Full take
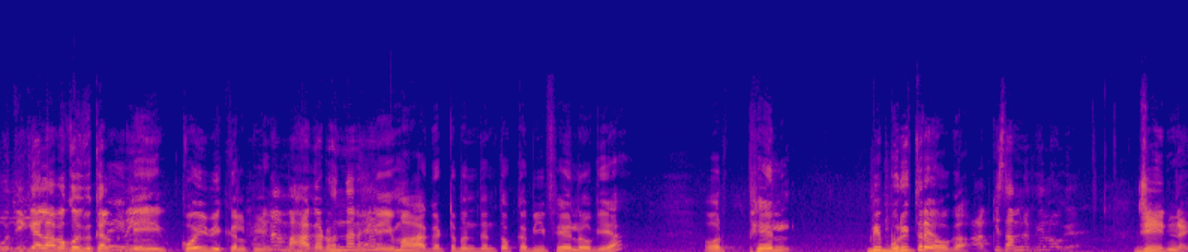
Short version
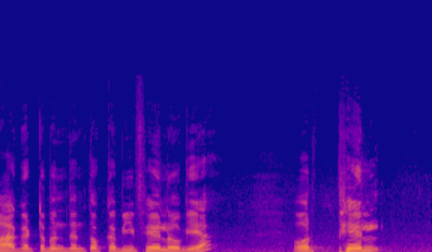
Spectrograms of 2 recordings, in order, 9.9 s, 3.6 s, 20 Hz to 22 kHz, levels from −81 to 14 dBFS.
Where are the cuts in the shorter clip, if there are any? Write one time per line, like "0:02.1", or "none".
none

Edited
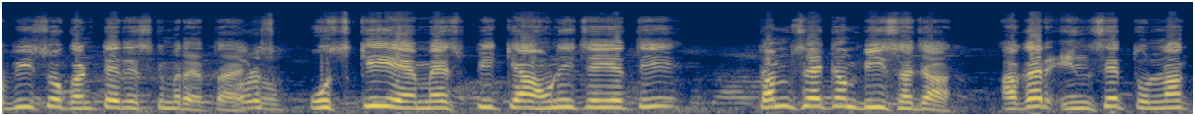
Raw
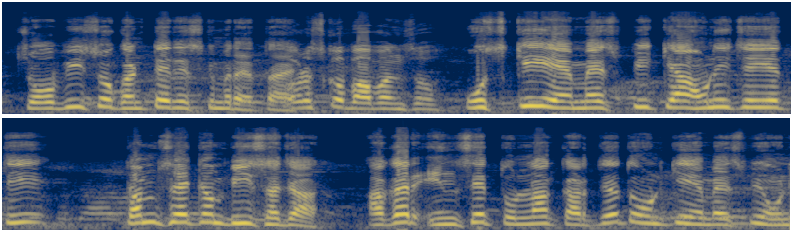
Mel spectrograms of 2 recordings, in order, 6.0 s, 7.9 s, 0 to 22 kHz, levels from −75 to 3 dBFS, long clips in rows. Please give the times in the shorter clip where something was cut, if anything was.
0:01.3

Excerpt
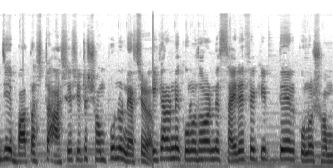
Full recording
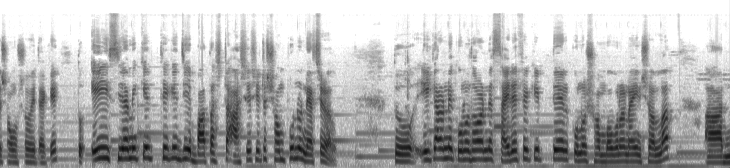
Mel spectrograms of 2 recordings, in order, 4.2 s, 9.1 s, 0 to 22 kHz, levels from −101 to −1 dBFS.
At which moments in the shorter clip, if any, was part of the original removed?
0:01.9

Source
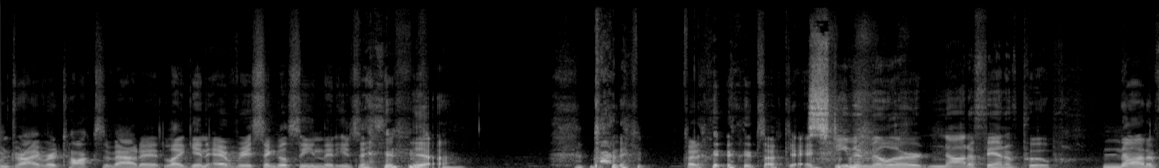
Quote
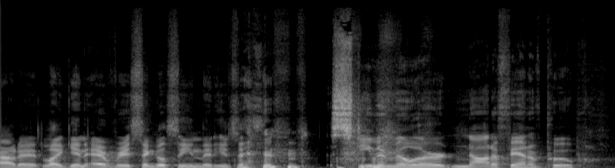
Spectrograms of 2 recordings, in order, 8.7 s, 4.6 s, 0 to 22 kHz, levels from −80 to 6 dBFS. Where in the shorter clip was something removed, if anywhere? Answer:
0:02.2

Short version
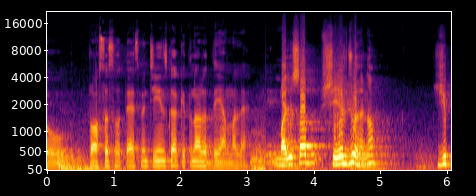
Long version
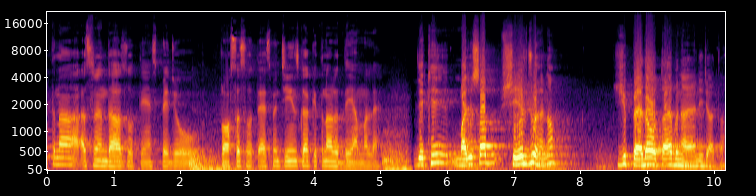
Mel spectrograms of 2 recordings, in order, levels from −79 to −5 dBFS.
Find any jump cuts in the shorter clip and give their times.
0:03.3

